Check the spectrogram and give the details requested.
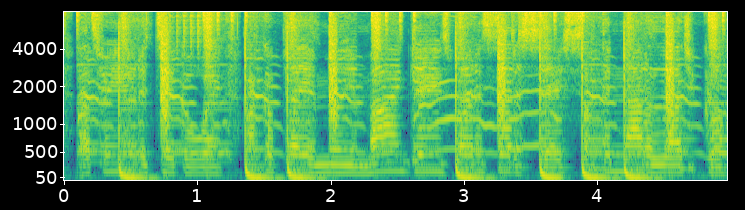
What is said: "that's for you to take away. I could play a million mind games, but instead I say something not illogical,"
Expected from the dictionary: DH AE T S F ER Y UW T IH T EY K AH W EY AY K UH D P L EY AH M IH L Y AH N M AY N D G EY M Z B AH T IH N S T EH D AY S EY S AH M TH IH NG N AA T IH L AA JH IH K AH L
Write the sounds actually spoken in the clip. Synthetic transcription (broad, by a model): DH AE T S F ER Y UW T IH T EY K AH W EY AY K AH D P L EY AH M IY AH N M AY N G EY M Z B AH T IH S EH D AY S EY S AH M TH IH NG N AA T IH L AA JH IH K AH L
